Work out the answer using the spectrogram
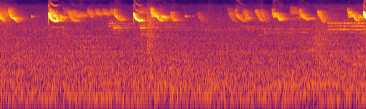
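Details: Female white-eye voice used to coax silent birds into song: high, thin chirps in rapid series, punctuated by loud sharp descending calls near the start, middle and end, over low steady hiss.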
